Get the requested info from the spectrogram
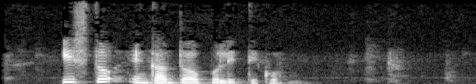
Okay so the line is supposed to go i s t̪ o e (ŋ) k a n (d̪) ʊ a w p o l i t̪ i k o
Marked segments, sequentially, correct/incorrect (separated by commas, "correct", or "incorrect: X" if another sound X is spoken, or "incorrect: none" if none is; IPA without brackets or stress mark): correct, incorrect: t̪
